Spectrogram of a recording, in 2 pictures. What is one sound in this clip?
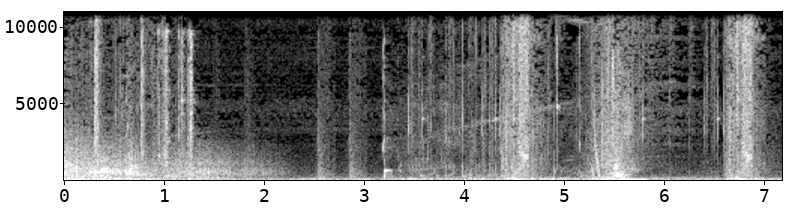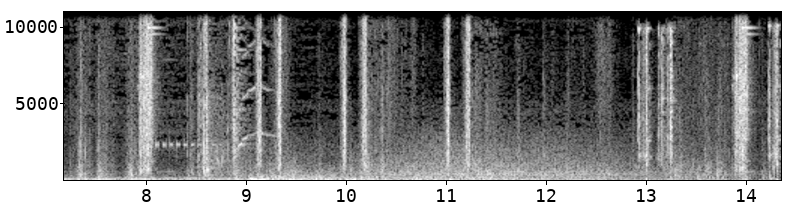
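Footsteps tap quickly on hard ground in a video game.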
